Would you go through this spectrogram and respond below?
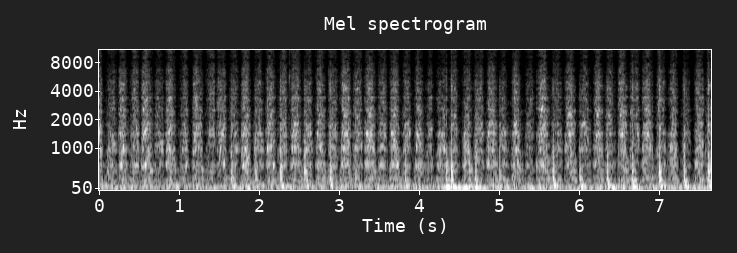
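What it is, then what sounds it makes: Plastic car console trim panel being scratched. Fingertips and short nails scratch a flat, hollow, textured silver plastic trim panel beside the gear selector on a car's center console. The result is a steady run of quick rasping strokes, about three a second, with a dull low body and a dry, bright hiss. The scratching grows a little louder in the second half.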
